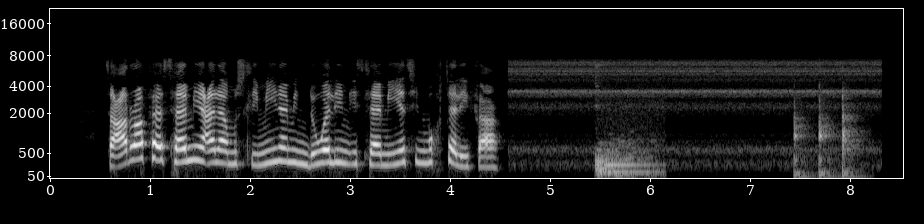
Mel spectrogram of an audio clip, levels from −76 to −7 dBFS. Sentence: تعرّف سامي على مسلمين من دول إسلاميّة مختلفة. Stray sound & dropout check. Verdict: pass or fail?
fail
